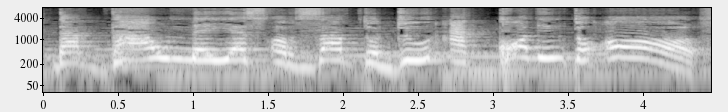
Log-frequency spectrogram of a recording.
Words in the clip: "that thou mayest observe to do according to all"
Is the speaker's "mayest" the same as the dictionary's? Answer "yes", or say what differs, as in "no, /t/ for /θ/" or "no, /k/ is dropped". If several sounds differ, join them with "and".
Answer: yes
